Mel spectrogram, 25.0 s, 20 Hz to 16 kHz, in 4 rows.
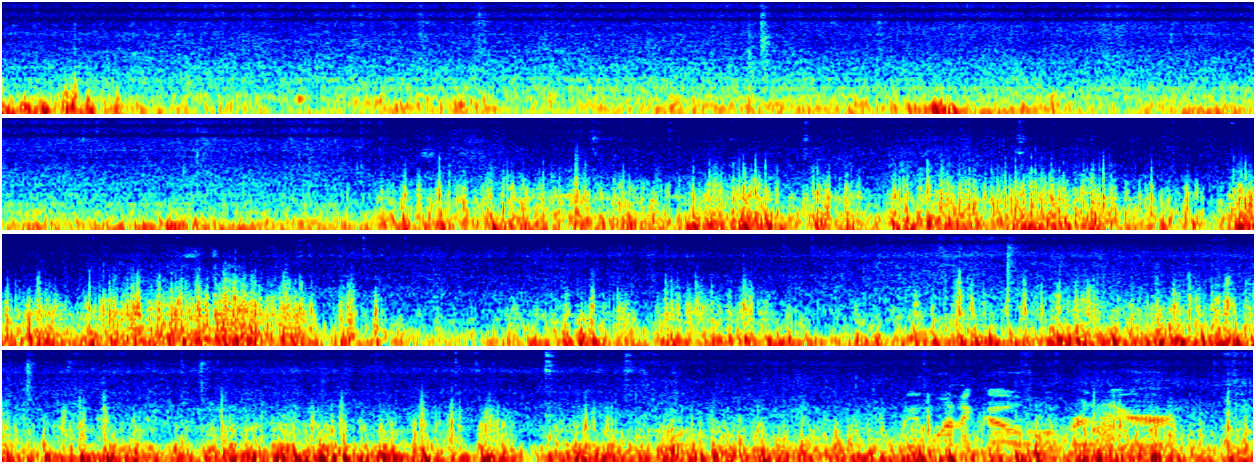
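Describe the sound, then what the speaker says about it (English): Roughly 15-knot wind buffets a sailing boat leaving La Paz, Mexico, as loud, continuous microphone rumble and rushing air with water noise, growing heavier partway through; a voice speaks briefly under it. "Current and like a 15 knot wind."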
